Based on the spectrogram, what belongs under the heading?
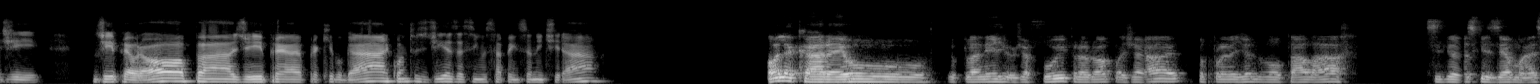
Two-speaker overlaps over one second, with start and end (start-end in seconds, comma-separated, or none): none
